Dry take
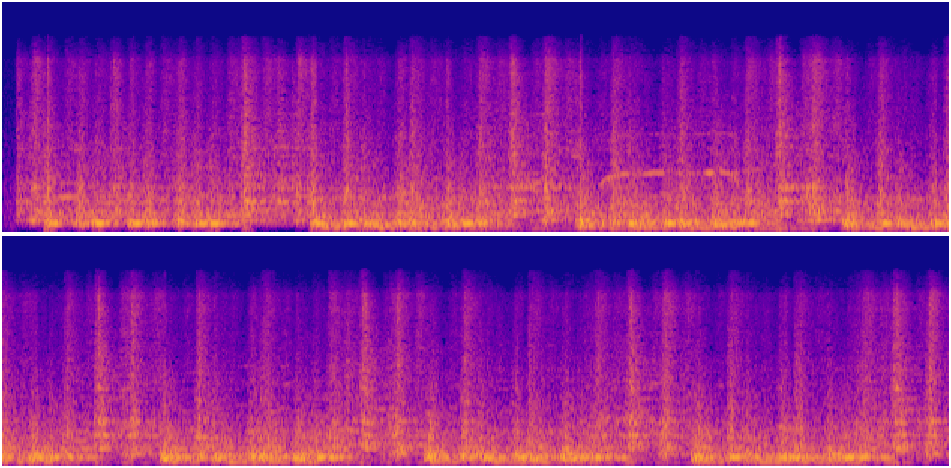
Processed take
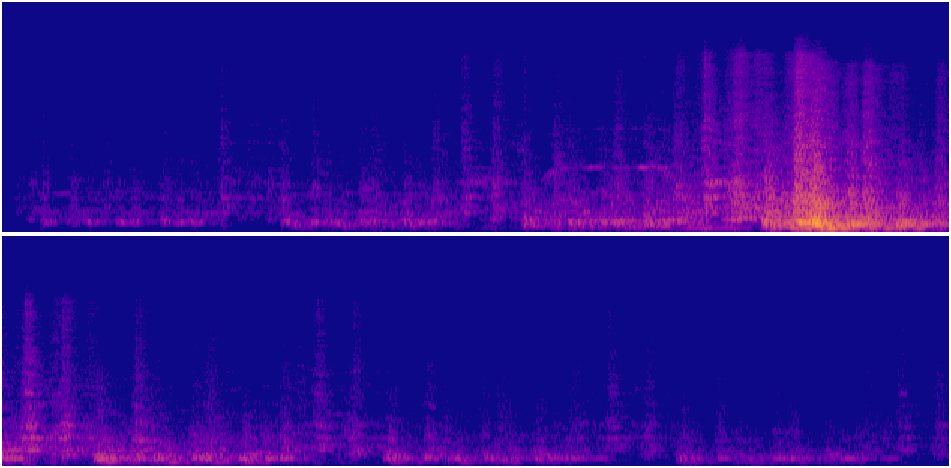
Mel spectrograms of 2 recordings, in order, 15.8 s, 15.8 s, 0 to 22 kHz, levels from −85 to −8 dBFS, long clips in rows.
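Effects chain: Doppler pass-by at 6.77, 33 m/s, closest 2.6 m; doubler 35 ms -2.5 dB

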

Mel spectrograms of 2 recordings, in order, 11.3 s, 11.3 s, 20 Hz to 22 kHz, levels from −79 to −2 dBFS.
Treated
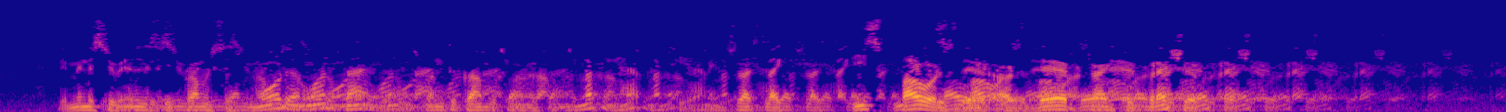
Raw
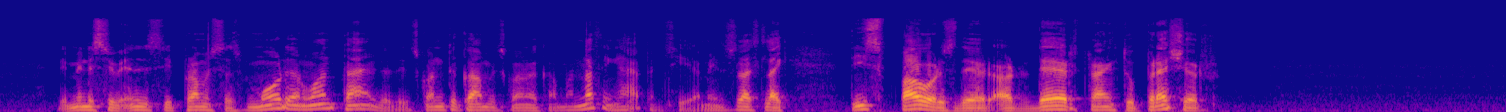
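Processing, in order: split-band echo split 640 Hz, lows 0.304 s, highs 0.508 s, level -6.5 dB; loudest bins only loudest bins 64

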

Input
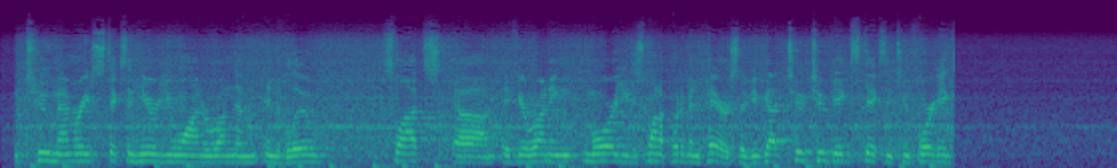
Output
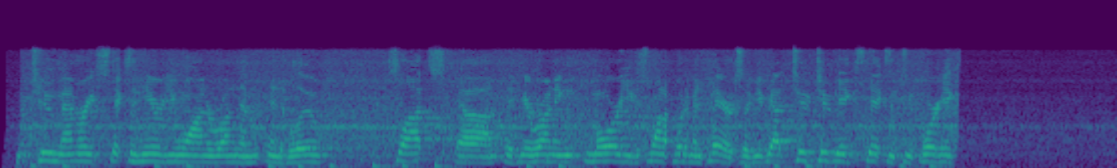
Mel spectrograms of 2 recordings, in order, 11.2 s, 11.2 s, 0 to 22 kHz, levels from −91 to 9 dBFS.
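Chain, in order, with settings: Chebyshev low-pass 6300 Hz, order 10; dispersion highs, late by 50 ms, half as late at 350 Hz; gain -6.5 dB

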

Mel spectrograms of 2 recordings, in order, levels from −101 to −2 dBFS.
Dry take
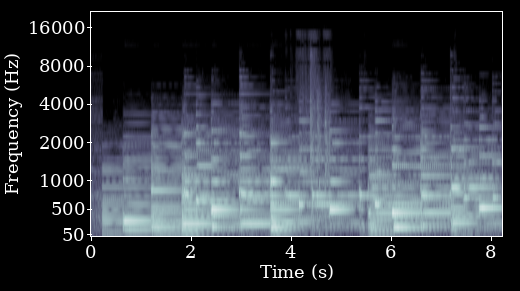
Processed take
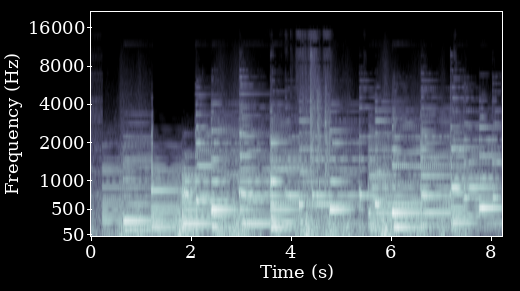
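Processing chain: wind noise 220 Hz -34 dBFS; 1.24–2.08 LPF 1100 Hz 24 dB/oct; gain +5 dB

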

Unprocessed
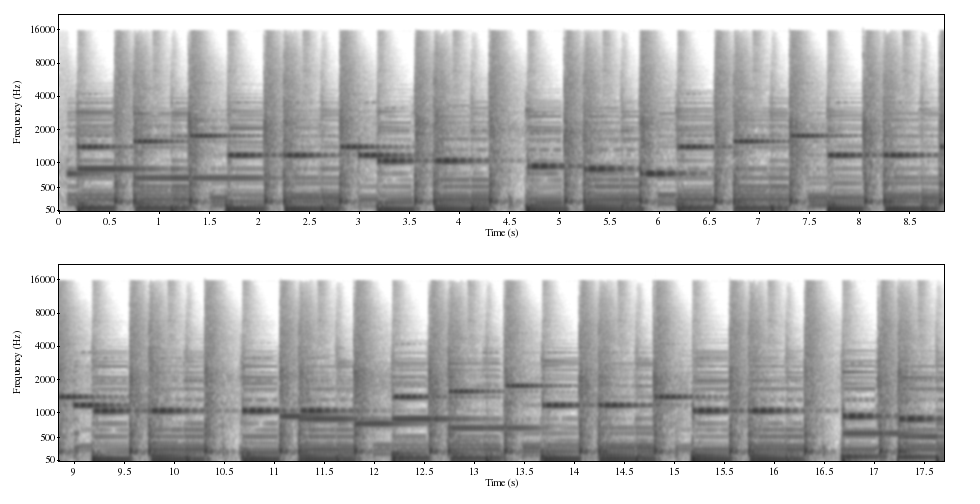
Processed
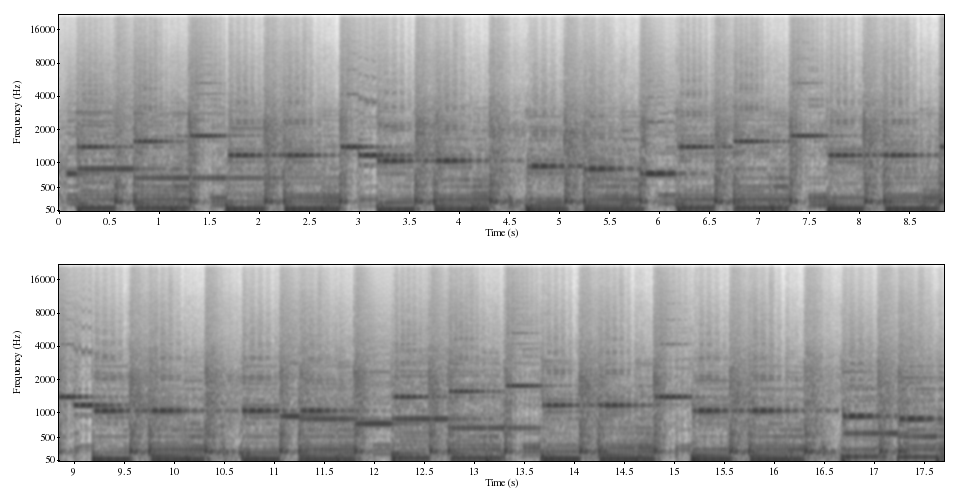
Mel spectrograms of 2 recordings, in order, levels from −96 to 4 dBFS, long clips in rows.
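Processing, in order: median filter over 9 samples; power-law curve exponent 0.5; gain -3.5 dB

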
